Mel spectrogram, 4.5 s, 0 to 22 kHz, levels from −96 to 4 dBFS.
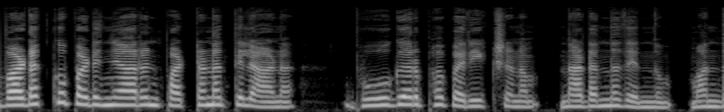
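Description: No technical faults can be heard anywhere in the speech recording. Nothing interrupts or alters the sound at any point along the clip.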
